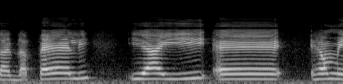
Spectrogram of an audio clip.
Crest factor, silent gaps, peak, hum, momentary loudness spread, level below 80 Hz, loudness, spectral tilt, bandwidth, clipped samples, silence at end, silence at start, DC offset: 14 dB; none; -4 dBFS; none; 11 LU; -42 dBFS; -17 LUFS; -4.5 dB/octave; 9.4 kHz; under 0.1%; 0 s; 0 s; under 0.1%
